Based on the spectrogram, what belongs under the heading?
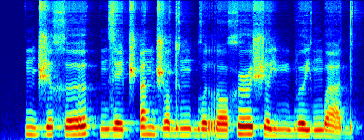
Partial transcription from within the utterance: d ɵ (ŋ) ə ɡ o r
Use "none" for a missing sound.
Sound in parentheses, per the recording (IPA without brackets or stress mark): ŋ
